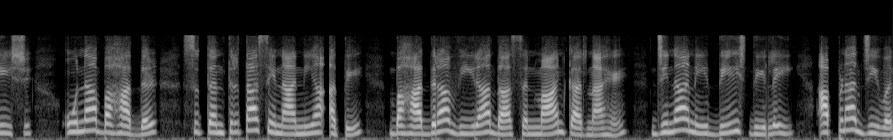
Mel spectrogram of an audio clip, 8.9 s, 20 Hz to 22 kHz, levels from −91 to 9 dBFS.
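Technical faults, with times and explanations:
7.67 to 7.69 s, packet loss on an ADPCM call: about 20 ms of speech, a couple of packets' worth, drops to hard-edged silence. The decoder's predictor and step size then lose step with the sender's. Speech resumes mistracked until they realign. The surrounding G.722 wideband coding stays clear.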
